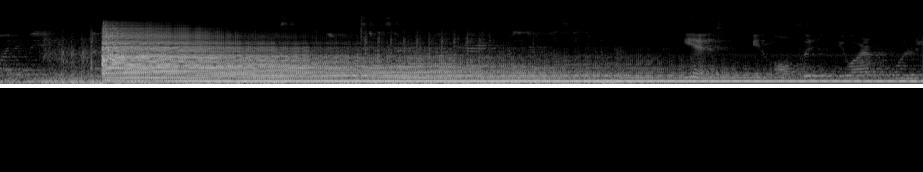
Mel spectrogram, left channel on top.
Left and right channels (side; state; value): right; silent; digital silence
